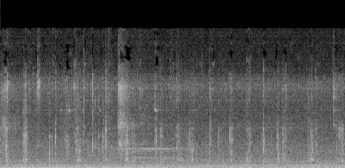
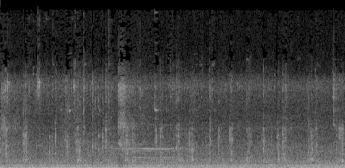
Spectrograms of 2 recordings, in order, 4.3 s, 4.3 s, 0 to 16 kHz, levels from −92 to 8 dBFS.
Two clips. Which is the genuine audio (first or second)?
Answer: second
